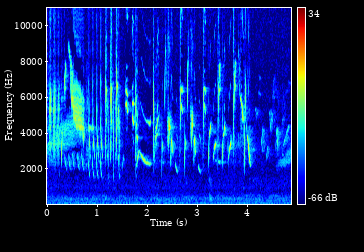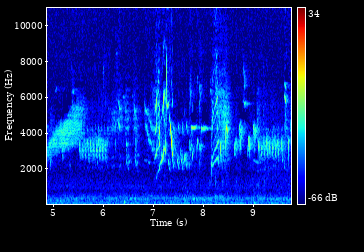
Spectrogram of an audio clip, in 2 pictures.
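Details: European goldfinch delivering fast tinkling twitter bursts and sharp chirps, a long buzzy slurred note in the middle, then a fresh burst of liquid twittering toward the end.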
